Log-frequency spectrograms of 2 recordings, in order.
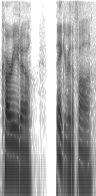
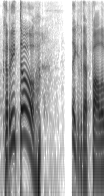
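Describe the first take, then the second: First: It is said in his plain accent. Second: It is said with a Spanish accent.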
